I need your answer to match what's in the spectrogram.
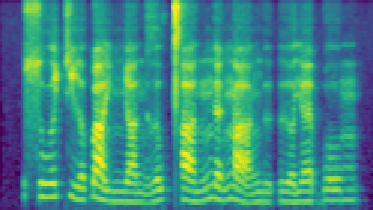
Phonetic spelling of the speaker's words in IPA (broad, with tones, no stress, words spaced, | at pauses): su˧˥ə̯ci˨˩˦ə̯ɓa˨˩j ɲaː˨˩nɣə˧w t̪ʰa˨˩˦nŋɛ˨˩˦ ŋaː˨˩˨ŋɨ˨˩˨ʔɨ˨˩˨ə̯jɛ˨˩ ɓo˧m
